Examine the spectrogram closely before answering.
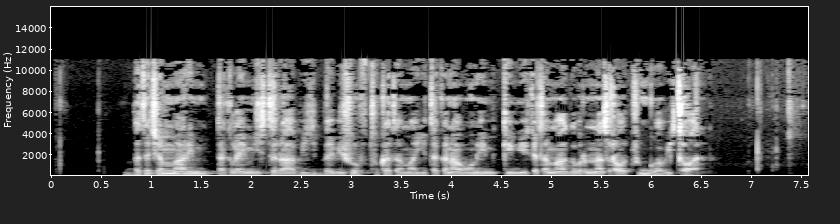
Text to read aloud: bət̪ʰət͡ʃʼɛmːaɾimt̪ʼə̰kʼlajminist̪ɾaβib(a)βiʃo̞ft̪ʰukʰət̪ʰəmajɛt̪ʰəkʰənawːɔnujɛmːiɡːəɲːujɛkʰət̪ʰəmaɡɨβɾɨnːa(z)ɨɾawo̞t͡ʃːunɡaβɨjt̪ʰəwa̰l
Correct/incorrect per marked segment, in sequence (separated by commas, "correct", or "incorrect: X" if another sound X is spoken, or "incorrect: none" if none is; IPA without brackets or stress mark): incorrect: ə, incorrect: s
